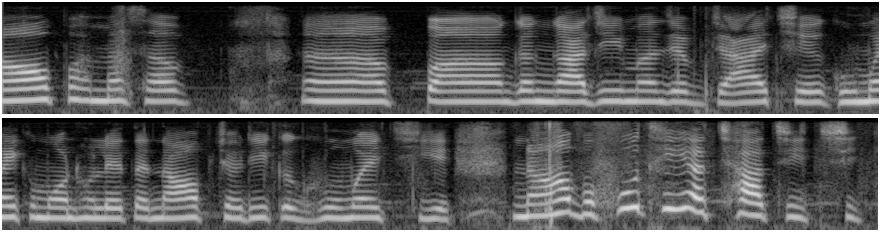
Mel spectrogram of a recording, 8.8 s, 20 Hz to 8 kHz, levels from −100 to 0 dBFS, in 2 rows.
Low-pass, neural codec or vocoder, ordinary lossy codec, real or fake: 7.2 kHz; none; none; real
